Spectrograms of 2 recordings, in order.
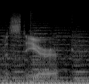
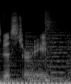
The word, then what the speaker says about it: Mystere: been made it was Mystere. I thought it was Mystery, and I was wrong.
